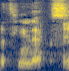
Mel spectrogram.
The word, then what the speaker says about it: Latinx: So we do that with Latinx, and the first place was is that how you say it, Latinx? – Latinx, okay.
